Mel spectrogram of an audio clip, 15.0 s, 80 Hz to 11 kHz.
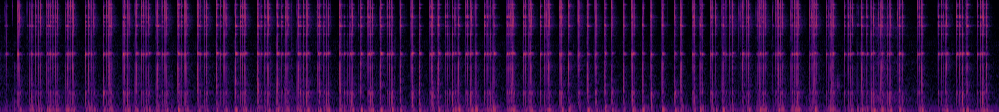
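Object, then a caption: Glass beer mug. Long matte nails tap rapidly on the top of the wall of a clear, dimpled glass beer mug that is empty and lying on its side. About 74 short, bright clicks with a brief glassy ring come in a quick, uneven rhythm over 15 seconds.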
